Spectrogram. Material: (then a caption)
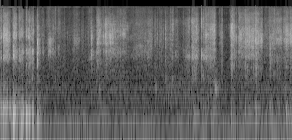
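Foam. A yellow and green foam kitchen sponge with a scouring pad is held close to a microphone and scratched and squeezed with long nails. The result is a dense, bright, crinkly rasping and scraping with soft low thumps, loudest at the start and swelling again toward the end.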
